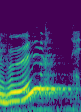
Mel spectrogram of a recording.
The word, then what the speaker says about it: veulent: So, ils veulent. Remember, we don't pronounce ENT. So, ils veulent et elles veulent. Allez, on répète.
